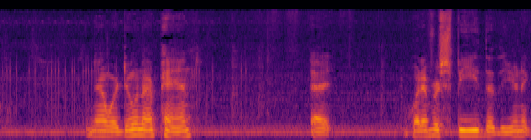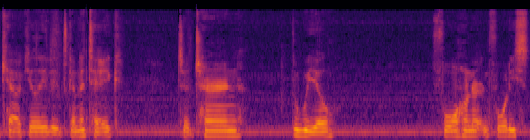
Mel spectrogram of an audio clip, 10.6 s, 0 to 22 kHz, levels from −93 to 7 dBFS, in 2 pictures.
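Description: From 0.03 to 2.47 s a train of clicks ticks over the sound, roughly thirty pulses at about 12.7 per second, unevenly spaced and about as loud as the programme. The likely cause is interference or a faulty connection or power supply. They appear as thin vertical lines on a spectrogram and sharp spikes in the waveform.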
